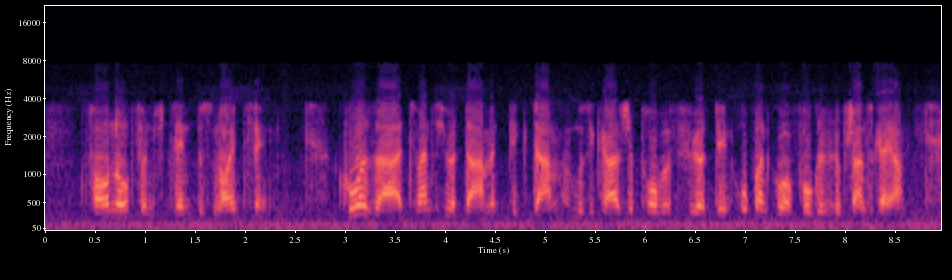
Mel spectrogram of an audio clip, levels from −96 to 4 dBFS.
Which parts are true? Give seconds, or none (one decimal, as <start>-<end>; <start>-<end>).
0.0-9.0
